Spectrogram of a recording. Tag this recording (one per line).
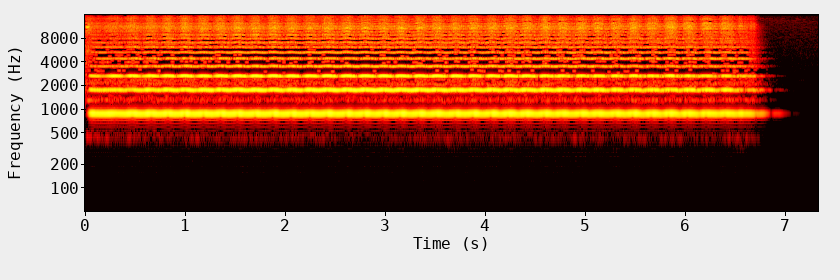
woodwinds
multisample
a5
single-note
vsco-2
midi-velocity-63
